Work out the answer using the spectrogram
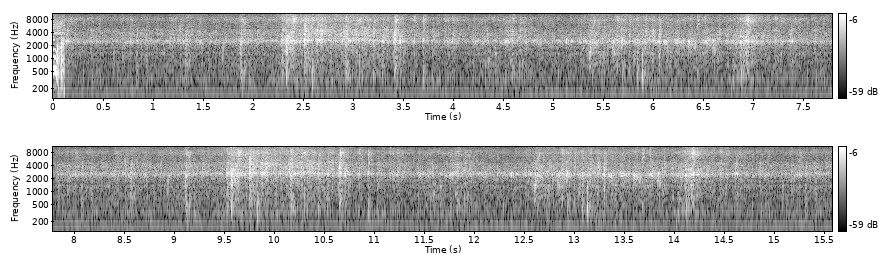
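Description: Food sizzling in a hot pan: a steady frying hiss with scattered crackles and pops.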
